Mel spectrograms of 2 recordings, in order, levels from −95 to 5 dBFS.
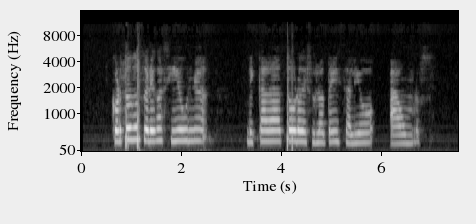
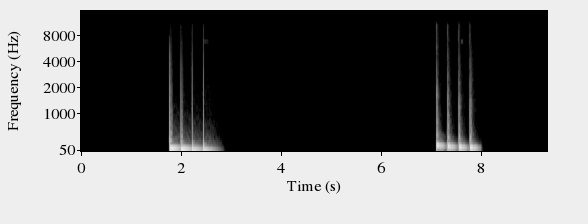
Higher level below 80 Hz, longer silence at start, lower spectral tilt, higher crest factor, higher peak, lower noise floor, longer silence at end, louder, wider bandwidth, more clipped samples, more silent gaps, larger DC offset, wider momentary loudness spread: second, -60 dBFS vs -30 dBFS; second, 0.65 s vs 1.75 s; second, -7.5 dB/octave vs -10.5 dB/octave; about the same, 20 dB vs 16 dB; first, 0 dBFS vs -4 dBFS; second, -70 dBFS vs under -90 dBFS; second, 0.8 s vs 1.35 s; about the same, -18 LUFS vs -17 LUFS; first, 5.2 kHz vs 4.2 kHz; neither; second, none vs 2.88-7.09 s; neither; first, 18 LU vs 9 LU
